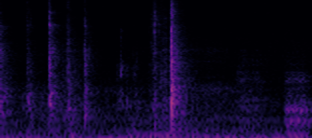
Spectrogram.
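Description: Quick keyboard typing, a run of light clicky keystrokes at an uneven pace with one sharper tap standing out, quiet, with no voices.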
